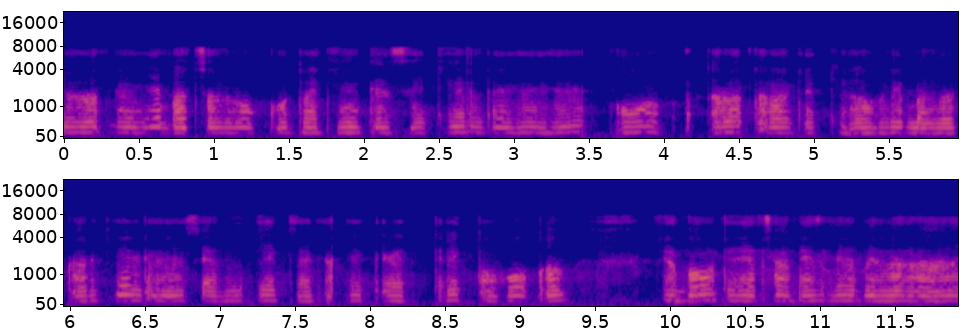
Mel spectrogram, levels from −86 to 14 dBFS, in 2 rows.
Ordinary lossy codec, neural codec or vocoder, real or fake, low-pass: none; codec, 16 kHz, 2 kbps, FreqCodec, smaller model; fake; none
